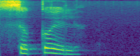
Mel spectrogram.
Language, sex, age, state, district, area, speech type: Goan Konkani, female, 18-30, Goa, Tiswadi, rural, read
